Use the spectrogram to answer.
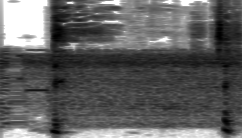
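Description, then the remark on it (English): A steady electronic hiss of a file being transmitted over a line runs throughout at moderate loudness, with a couple of brief clicks cutting in near the start and end. “That hissing noise suggests it's on its way.”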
